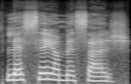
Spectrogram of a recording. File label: "laisser un message", French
